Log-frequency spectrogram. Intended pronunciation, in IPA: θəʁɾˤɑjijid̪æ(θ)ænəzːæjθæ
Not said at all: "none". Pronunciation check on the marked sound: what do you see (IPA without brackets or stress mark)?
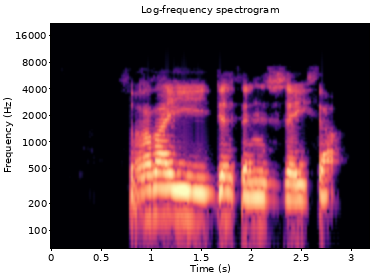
θ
